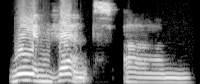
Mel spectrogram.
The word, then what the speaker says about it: reinvent: box, so da-da-da, again, you notice how those are both verbs: understand, introduce, reinvent, okay? So not always, but often verbs are stressed more on the last syllable.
